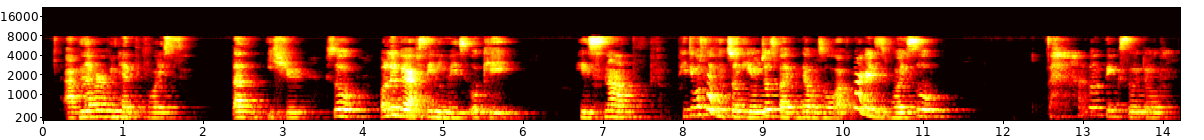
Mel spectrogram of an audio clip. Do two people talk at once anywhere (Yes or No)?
No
